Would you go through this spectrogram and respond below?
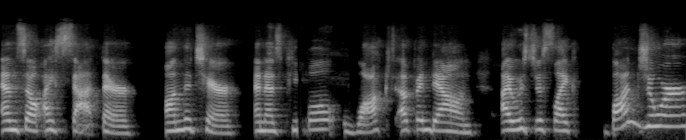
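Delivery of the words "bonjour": put-on very American accent, pitched up. Sitting on a chair greeting people walking by: very american accent. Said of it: "with my very American accent".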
